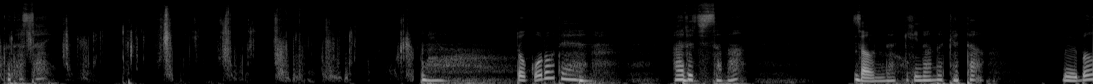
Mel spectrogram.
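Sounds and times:
wet sticky chewing mouth sounds: 0.0 - 4.2
speech: 0.3 - 0.6, 4.2 - 4.6, 5.2 - 6.0, 6.8 - 7.5, 8.5 - 10.0, 10.6 - 10.9.

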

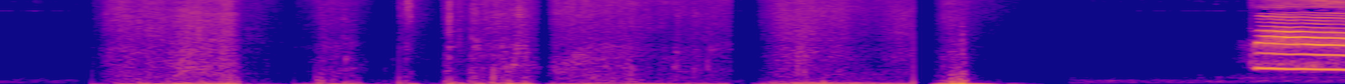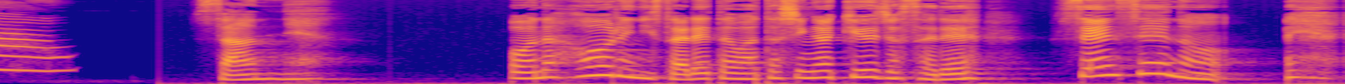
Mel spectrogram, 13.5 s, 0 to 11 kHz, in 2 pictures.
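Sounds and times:
cat meowing: 6.3 - 7.1
speech: 7.8 - 8.4, 9.4 - 13.3.

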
